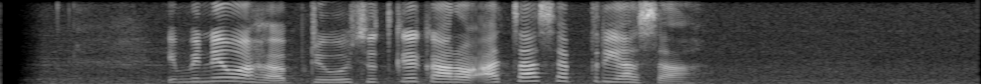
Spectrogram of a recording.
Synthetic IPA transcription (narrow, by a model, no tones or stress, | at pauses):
ʔiminewaɦap̚d̪̥i̤wud̥ʒ̥ṳt̪̚kekaɾoʔat͡ʃasɛp̚t̪ɾiasa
